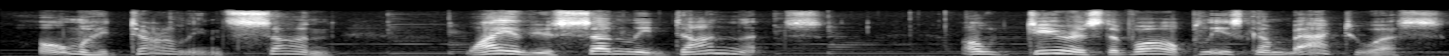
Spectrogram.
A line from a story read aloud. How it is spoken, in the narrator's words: Filled with panic and shock, Nanda Maharaj cried out in a voice choked with tears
